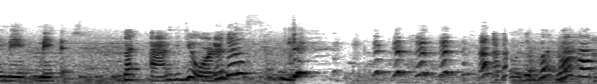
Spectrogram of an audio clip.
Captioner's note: laughs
